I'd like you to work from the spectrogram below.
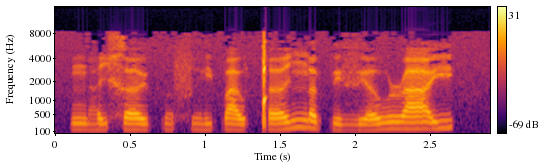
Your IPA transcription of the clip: n a̤ i̯ x ɜ y̯ p ə̤ f e̤ j p a u̯ ǃ ɜ i̯ ŋ ɜ pʲ ə vʲ ɜ u̯ ɹ a j

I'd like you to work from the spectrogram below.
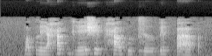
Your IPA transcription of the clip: p ʌ p l e ħ ɯ p ɡʱ e ʃ e p ħ ʌ p ɯ p z ɯ ɓ e p ɓ a p

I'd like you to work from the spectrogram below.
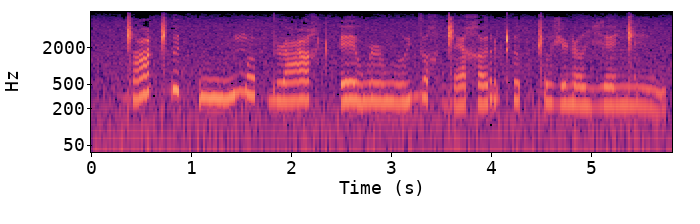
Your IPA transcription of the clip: ɡ͡ǁ ɑ ǁʰ ə t͡sʼ u w u m ɔ f d ə˞ ʕ ɑ χ t͡ʃʼ ɛ w ə˞ w ʊ y̯ d ʊ χ ɡ͡ǁ æ χ ʌ r ʈʰ ə f ǁ ʊ ʒ ə ɳ ʌ i̯ ɣ ɛ ŋ͡ǁ ɪ u̯

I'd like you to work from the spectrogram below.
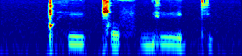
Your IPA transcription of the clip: ǃʰ i ǀ ʊ f ɡ i tʲ

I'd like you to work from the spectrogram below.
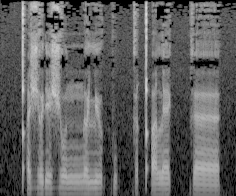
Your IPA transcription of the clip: qʼ ə ʒ ɤ ɾʲ ɜ ʒ o nː ɤ lʲ o k u kː ə qʼ ɤ l ɛ kː ɜ

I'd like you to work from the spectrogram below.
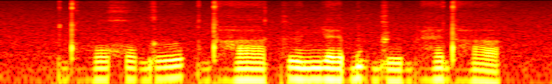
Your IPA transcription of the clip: dʱ ɔ x ɔ ɡ ɤ | dʱ a k ø ɲ ɛ ɓ u ɡ ø bʱ æ dʱ a

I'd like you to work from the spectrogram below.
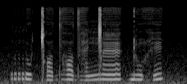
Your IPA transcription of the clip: r u ǀ ɒ dʱ ɒ dʱ æ ŋ͡ǀ æ̃ | ɖ ũ h ẽ

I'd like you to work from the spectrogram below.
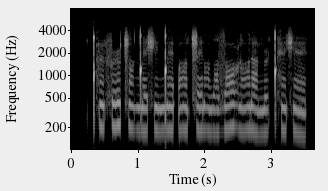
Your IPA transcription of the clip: ǃʰ œ̃ f ə˞ ʈ͡ʂ ɑ̃ ŋ͡ǃ ɛ ʃ ẽ ŋ͡ǃ ɛ̃ ʔ ɑ̃ ʈ͡ʂ ɛ ɾ ã ðˤ ɛ z ɒ ɣ ɑ̃ ɾ a ŋ ə˞ ǃʰ ɛ̃ ʃ ɛ̃

